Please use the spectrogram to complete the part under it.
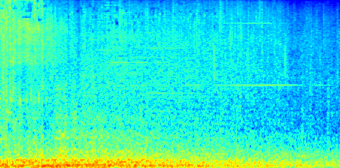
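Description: The Confringo fire spell explodes in Hogwarts Legacy with a deep, rumbling boom that starts loud and slowly decays over several seconds.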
